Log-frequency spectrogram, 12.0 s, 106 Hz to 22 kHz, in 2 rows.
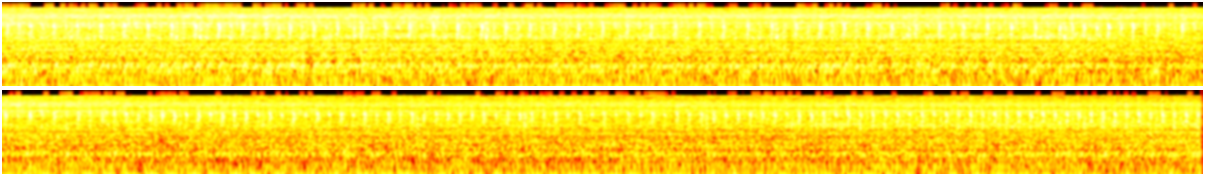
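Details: VAZ 21127 engine at cold idle: crisp, regular metallic knocking roughly three per second; unexplained warm-up knock that lasts until about 40 °C, then disappears, source unknown.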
